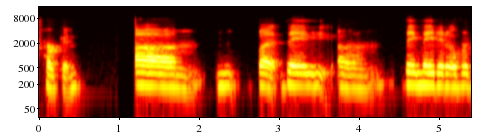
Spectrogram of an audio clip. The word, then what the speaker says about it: Hurricane: It's spelled like hurricane, but it's pronounced Herkin.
